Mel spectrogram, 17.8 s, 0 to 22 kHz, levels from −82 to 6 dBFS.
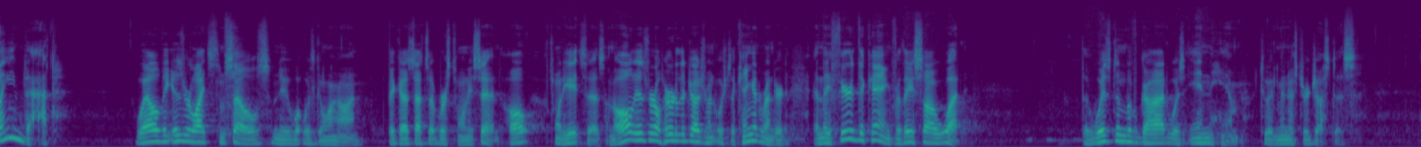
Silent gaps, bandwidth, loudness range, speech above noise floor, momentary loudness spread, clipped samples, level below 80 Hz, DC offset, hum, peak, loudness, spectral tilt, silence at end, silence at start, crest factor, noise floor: none; 18 kHz; 3 LU; 34 dB; 11 LU; under 0.1%; -80 dBFS; under 0.1%; none; -14 dBFS; -35 LUFS; -4.5 dB/octave; 0.75 s; 0 s; 22 dB; -69 dBFS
